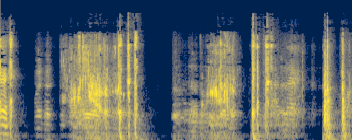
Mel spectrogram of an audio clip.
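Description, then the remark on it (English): A bartender pours drinks into glasses in two short gurgling bursts, punctuated by sharp clinks of glassware, with faint background murmuring between pours. “Pour the drinks, bartender.”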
